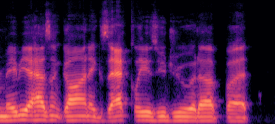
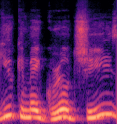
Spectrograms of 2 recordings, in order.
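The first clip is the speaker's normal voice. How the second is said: put-on amazed kid; 11 semitones higher than usual. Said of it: "He's like".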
